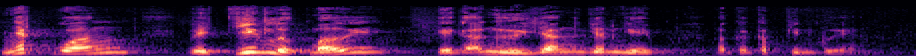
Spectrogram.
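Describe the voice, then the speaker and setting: A man talks at a fairly quick pace in a high pitch, with very wide pitch swings. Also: big swings in loudness. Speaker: national assembly deputy. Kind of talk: formal speech.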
